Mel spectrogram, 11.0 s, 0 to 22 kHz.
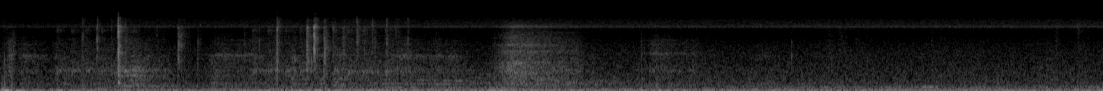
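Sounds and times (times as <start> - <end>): faint steady high hiss: 0.0 - 11.0
light clicks and rustles: 0.1 - 4.5.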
